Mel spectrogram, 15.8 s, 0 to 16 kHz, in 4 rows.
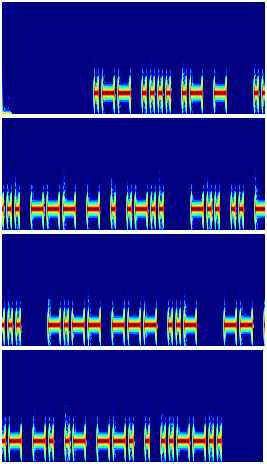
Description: Morse code, heard as a keyed tone, about 20 wpm, 700 Hz. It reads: WHAT HOTEL DID YOU MANAGE?
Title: Sentences from Top 1600 Words 20wpm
